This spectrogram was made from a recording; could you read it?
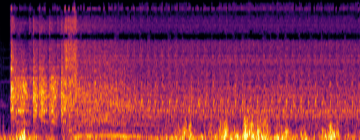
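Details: Honda Pilot just after timing belt replacement, engine rotated and marks verified, battery reconnected: brief crank, then fires promptly and settles into a smooth, even idle with no knocks or slapping; runs healthy.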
